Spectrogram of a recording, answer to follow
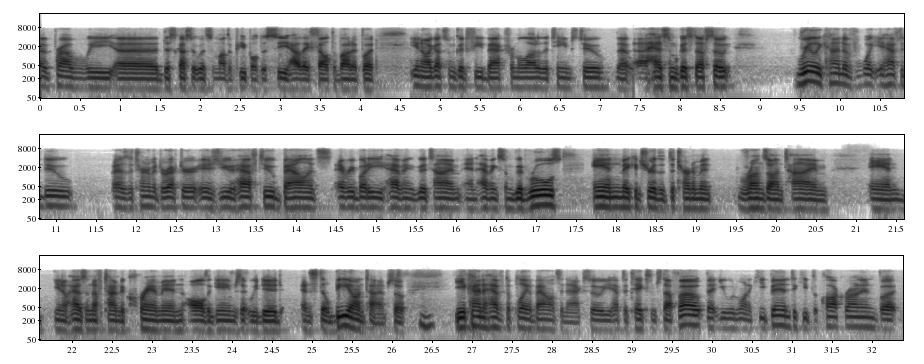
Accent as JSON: {"language": "English", "town": "Raleigh", "region": "North Carolina", "country": "United States", "said": "Sorry, I assume everybody knows everything, but we're originally from Raleigh."}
